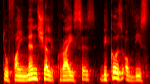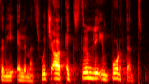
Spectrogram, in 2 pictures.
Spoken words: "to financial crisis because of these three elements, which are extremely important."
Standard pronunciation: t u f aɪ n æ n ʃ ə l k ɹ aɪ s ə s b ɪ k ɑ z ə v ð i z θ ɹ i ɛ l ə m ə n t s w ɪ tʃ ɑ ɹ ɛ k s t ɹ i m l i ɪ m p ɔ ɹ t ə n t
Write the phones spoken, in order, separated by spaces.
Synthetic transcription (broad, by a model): t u f aɪ n æ n ʃ ə l k ɹ aɪ s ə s b ɪ k ɑ z ə v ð i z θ ɹ i ɛ l ə m ə n t s w ɪ tʃ ɑ ɹ ɛ k s t ɹ i m l i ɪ m p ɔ ɹ t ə n t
